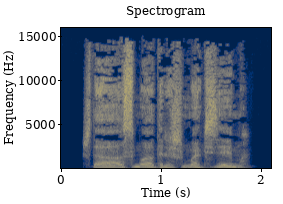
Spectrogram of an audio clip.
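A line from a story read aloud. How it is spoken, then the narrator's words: Hoarse rasp. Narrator (Russian): прохрипел он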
